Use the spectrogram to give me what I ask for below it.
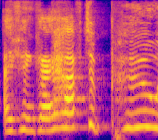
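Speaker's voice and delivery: very high voice, right on the verge of crying. Retelling own words from the early postpartum period: imitating own near-tears. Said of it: "and I'm almost crying".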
